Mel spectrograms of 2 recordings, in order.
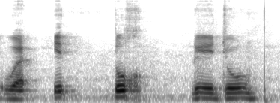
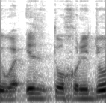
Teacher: wa iz tukhriju idghamul zal fit ta, diidghamkan zal pada ta menjadi wa it tukhriju. Ya, jadi wa iz tukhriju menjadi wa it tukhriju.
